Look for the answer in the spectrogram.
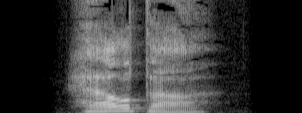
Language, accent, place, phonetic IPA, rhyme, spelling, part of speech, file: German, Germany, Berlin, [ˈhɛʁta], -ɛʁta, Hertha, proper noun, De-Hertha.ogg
- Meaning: a female given name, popular at the turn of the 20th century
